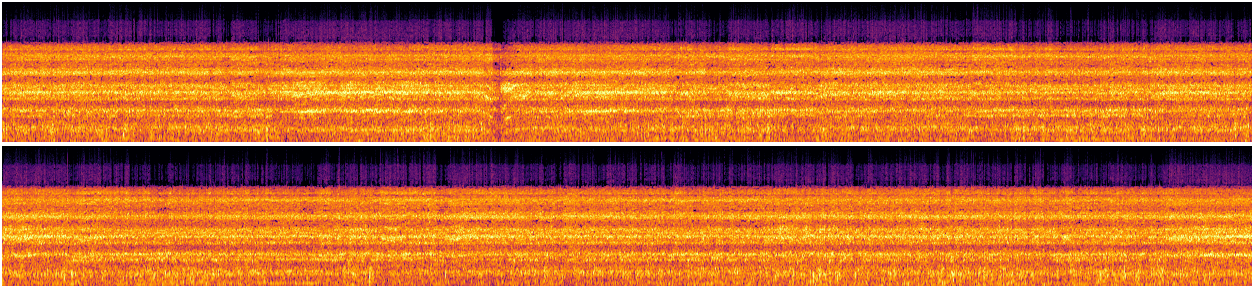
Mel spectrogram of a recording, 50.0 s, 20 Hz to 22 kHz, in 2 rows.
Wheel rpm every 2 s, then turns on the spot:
240, 230, 220, 210, 210, 200, 230, 220, 220, 230, 230, 230, 230, 230, 230, 230, 230, 230, 230, 230, 230, 230, 230, 230, 210.
none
